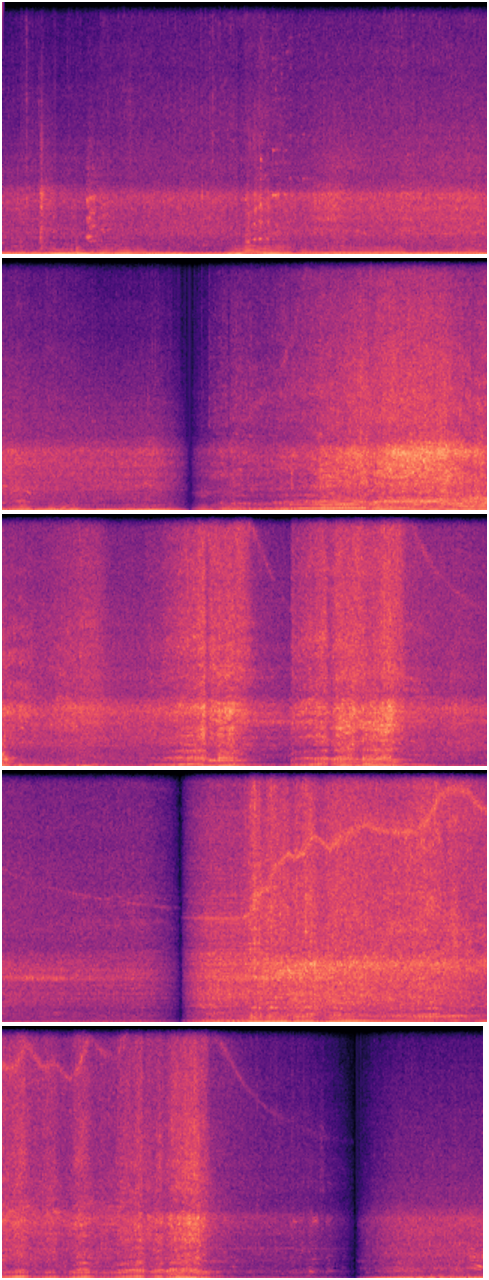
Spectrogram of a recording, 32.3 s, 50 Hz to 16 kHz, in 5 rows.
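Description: Off-road 4x4 engines revving hard through deep mud, several sharp rises and falls in engine pitch, with the rushing noise of spinning tyres throwing mud.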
